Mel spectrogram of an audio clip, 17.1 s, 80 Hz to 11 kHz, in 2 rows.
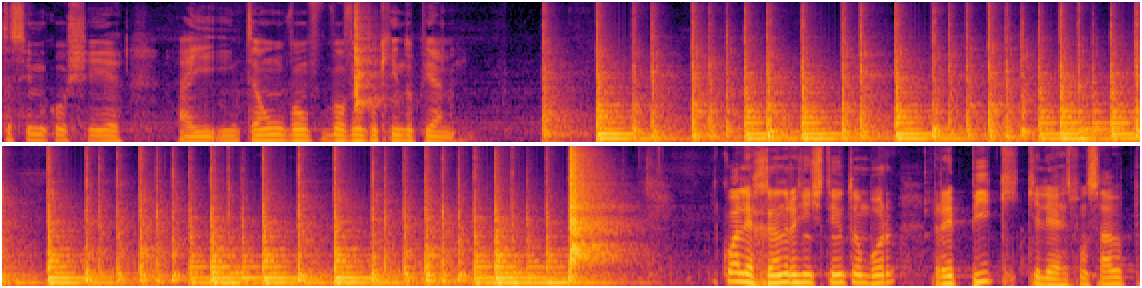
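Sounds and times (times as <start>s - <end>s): low drum rhythm: 4.5s - 13.2s.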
